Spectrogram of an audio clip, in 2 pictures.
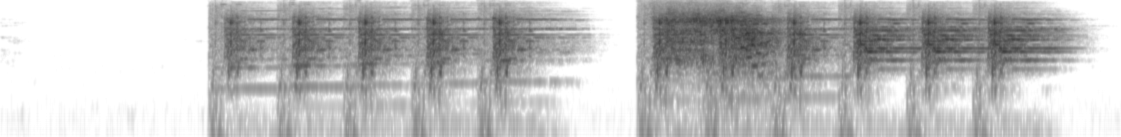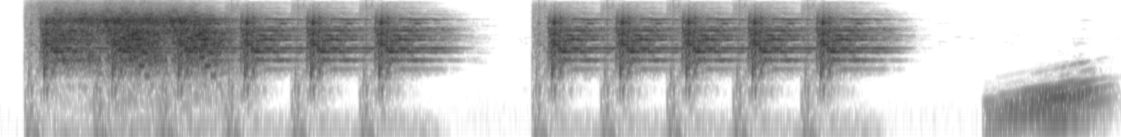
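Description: Bright chiming tones ring out in quick succession as a game's combo builds.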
